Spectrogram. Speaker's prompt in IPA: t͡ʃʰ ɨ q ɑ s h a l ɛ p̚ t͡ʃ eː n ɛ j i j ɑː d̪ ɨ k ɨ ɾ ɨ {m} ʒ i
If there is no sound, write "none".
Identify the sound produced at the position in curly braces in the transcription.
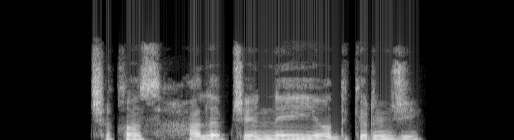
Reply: n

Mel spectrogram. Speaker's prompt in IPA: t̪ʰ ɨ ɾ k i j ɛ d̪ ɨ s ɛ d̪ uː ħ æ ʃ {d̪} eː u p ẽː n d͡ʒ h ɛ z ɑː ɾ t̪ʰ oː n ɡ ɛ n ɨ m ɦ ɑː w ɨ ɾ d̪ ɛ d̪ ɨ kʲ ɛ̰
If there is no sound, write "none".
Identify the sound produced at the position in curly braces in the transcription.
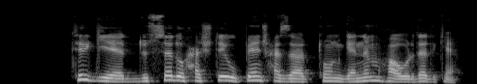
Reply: t̪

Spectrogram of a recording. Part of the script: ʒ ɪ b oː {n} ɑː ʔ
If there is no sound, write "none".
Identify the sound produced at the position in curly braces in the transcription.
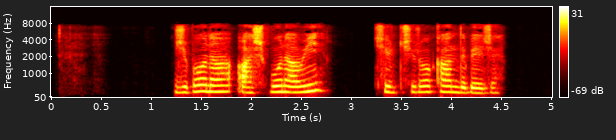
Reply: n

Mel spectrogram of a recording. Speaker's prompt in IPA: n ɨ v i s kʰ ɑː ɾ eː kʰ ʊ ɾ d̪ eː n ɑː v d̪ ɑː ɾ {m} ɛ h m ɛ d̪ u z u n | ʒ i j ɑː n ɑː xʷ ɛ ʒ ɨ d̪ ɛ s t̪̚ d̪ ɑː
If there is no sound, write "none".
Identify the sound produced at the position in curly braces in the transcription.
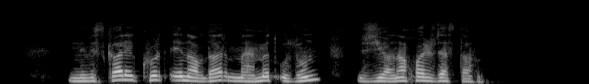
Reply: m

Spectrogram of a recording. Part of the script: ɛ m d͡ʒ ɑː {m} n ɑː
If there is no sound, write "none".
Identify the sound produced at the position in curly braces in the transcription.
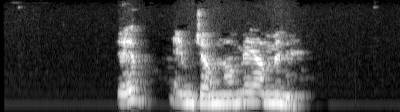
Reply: m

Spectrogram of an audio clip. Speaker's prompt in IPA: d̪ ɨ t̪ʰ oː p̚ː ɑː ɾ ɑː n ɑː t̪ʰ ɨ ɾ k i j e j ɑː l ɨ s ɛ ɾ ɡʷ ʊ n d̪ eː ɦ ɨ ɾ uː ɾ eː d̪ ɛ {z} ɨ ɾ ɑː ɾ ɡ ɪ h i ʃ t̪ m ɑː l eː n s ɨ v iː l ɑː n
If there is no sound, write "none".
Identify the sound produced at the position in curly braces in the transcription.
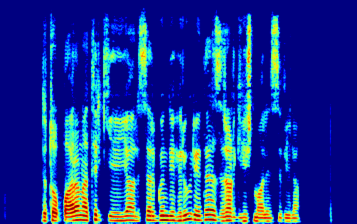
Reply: z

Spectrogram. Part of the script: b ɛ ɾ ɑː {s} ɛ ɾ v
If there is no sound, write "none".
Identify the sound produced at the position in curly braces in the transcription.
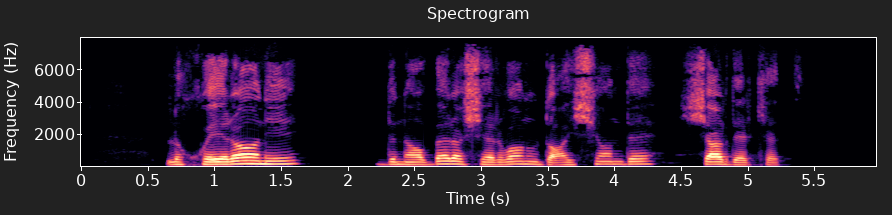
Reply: ʃ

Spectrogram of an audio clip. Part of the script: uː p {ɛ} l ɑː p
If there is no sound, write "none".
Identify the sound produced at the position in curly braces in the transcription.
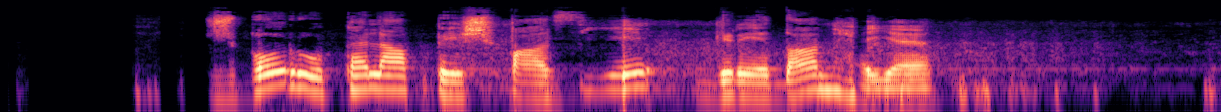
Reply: ɛ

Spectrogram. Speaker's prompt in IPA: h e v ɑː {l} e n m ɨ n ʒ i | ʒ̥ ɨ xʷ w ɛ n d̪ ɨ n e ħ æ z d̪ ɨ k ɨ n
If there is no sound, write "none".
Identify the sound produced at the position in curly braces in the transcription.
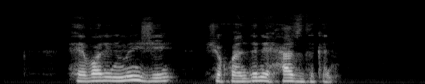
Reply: l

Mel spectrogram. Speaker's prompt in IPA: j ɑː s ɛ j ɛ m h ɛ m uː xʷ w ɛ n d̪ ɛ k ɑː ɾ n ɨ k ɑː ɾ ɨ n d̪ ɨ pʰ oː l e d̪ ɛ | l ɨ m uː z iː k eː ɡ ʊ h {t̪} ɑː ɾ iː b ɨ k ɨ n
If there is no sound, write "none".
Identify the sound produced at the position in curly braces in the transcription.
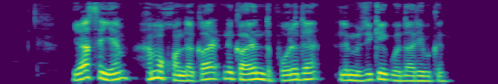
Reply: d̪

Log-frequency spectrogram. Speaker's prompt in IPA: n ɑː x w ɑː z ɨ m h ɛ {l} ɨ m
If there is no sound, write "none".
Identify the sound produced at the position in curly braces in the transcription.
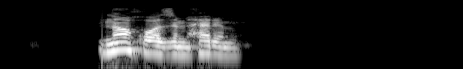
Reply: ɾ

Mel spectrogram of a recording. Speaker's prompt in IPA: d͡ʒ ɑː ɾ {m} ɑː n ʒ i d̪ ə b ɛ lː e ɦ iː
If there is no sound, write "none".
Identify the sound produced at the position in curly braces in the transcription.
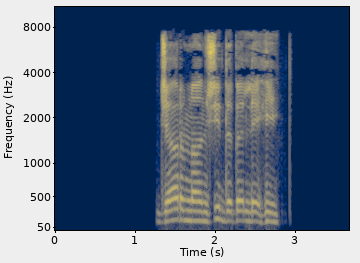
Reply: n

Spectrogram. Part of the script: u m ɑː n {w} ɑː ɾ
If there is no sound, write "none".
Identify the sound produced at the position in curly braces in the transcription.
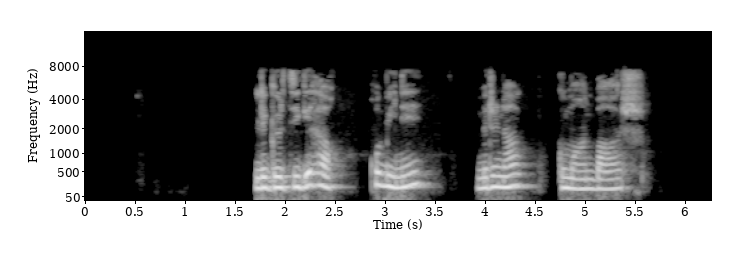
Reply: b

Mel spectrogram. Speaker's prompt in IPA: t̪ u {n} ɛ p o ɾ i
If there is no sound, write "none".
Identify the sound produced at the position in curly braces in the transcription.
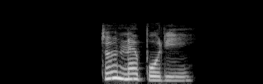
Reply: n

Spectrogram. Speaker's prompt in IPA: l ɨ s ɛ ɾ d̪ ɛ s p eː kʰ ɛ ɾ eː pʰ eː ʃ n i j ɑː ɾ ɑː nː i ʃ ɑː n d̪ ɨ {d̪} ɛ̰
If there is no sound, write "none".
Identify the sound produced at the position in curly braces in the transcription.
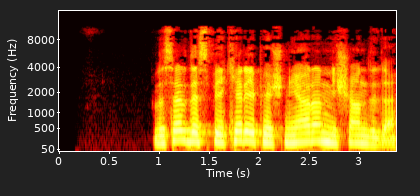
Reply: d̪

